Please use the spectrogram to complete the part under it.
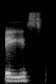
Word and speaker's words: PHACE: It is associated with large facial hemangiomas, and face is spelled P-H-A-C-E,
